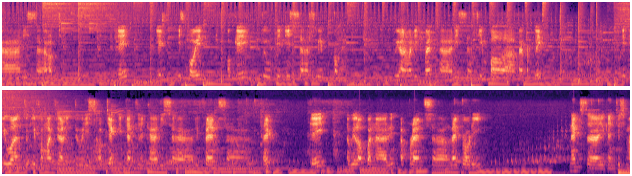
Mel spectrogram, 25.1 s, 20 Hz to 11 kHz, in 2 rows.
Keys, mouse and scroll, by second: 1.1 click, 5.2 click, 7.2 middle click, 12.9-13.3 scroll down 1, 13.3-15.6 scroll up 1, 17.3 click, 21.4 click, 24.2 click.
